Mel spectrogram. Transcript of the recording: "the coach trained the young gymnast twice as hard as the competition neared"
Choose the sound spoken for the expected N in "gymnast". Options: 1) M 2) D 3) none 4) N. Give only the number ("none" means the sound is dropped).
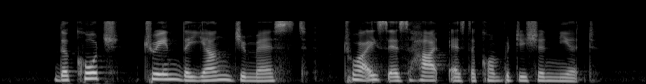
3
